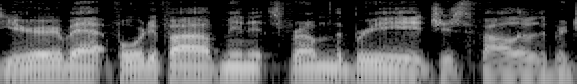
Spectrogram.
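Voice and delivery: flat, level, expressionless monotone drone. Retelling how a man staring at the speaker gave directions, imitating a monotone voice. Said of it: "talking to me in this monotone voice".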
